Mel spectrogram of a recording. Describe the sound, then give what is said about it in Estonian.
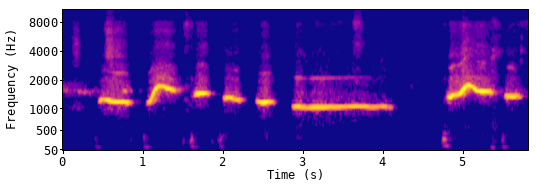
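A person whistles a loud, clear run of short notes, some bent upward, then one long held tone, a brief pause, and two more quick notes. “ja vilised just. sihuke.”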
